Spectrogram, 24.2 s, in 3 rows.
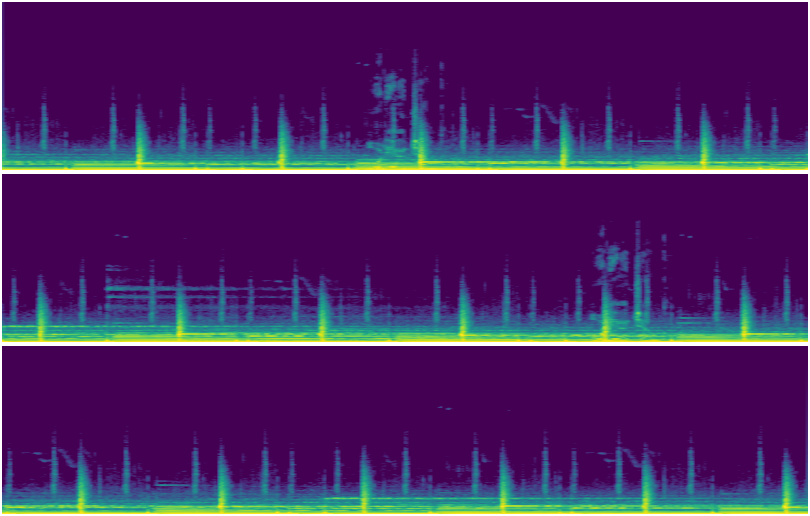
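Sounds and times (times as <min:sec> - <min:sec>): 
dreamy chill hip hop: 0:00.0 - 0:24.1.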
